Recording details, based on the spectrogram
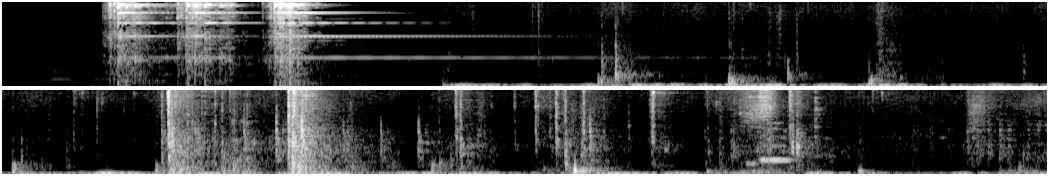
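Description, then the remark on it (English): A doorbell rings in three quick, bright strikes with a lingering metallic tone, followed by the door being opened by an elderly manservant and soft shuffling movement. “A grave-looking, elderly manservant answered the bell, and it became evident the Canadian visitor had arrived too soon.”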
